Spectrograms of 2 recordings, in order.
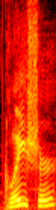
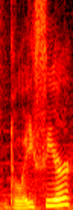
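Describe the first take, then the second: First: It sounds like the ordinary word 'glacier'. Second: It sounds like 'glassier', a comparative word. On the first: It names a large mass of ice. The speaker calls it right. "Level's called Glacier" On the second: Something is more glassy than something else. The speaker calls it wrong. "like something can be glacier than you"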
